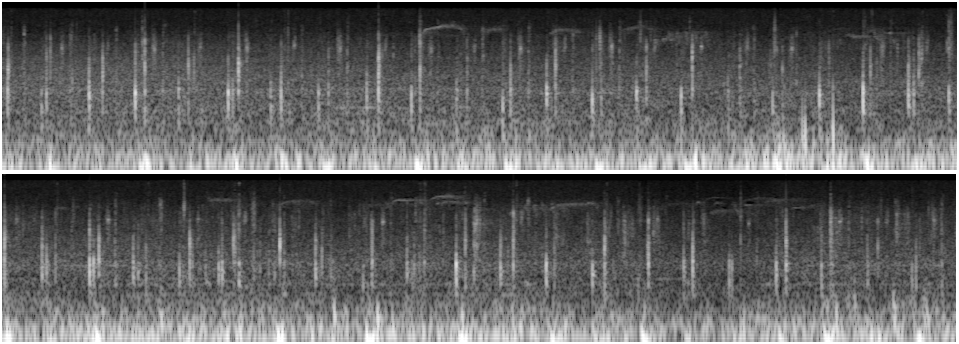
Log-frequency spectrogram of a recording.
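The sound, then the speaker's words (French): Brisk footsteps walk through deserted, dark streets in stifling heat: a long, steady run of quick, crisp steps keeps an even pace throughout, with no voices. “Il marche d'un bon pas dans les rues désertes et sombres.”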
